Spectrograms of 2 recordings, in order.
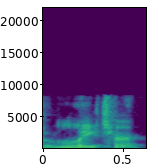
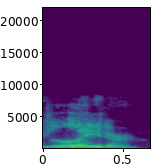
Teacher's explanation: the British English will hit that T. So later. With American English, maybe that T is a little softer.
